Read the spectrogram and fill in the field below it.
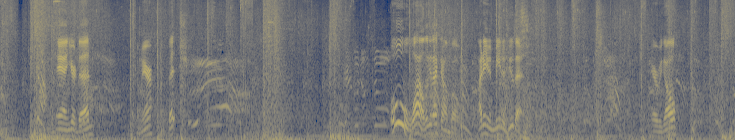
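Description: Men shout and grunt while fighting.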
